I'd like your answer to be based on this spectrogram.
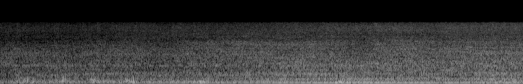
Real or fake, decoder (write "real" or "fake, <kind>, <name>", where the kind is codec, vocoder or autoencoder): real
